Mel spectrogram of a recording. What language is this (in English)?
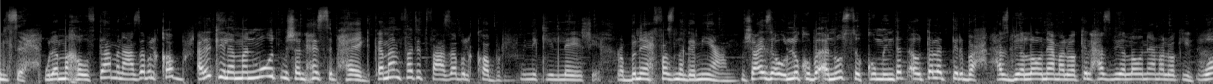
Arabic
